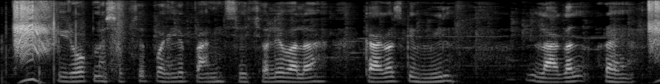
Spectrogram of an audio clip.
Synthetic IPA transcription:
juːɾoːpmẽsəbsepəɦɪlepaːniset͡ʃəleʋaːlakaːɡəzkemilː | aːɡəlɾəɦẽː

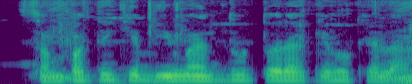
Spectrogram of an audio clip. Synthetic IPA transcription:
sə̃mpət̪ːikebimaɾd̪uːɾt̪ɔɾakeɦokʰelaː

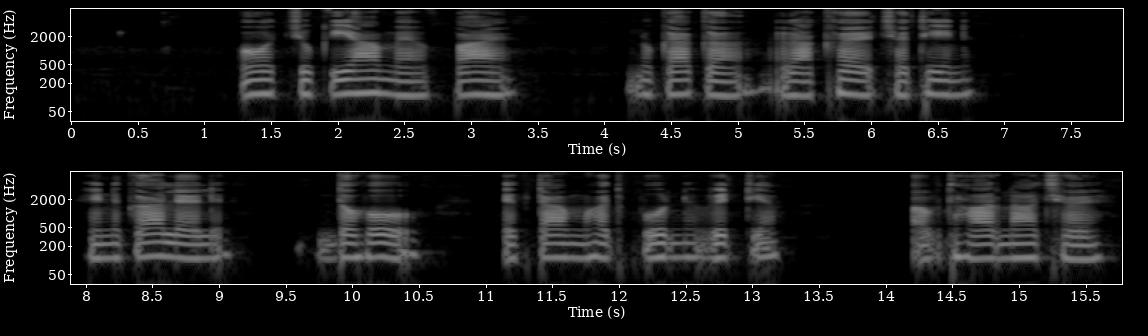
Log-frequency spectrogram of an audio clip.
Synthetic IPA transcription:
oːt͡ʃʊkijamẽpaːe | nʊkakəɾakʰət͡ʃʰət̪ʰin | hɪnkaleːl | d̪əɦo | ḛːkʈaməɦət̪wəpuːɾnʋɪt̪jə̰ | ə̰bd̪ʱaːɾnat͡ʃʰɛ

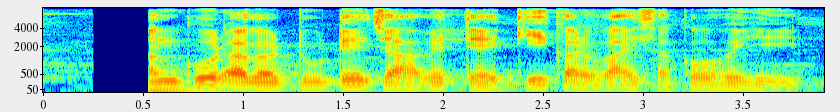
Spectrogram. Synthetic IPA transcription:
ə̃ŋkuːɾɐɡəɾʈuːʈed͡ʒaːʋet̪ekikəɾʋaːisɐkoɦɦiː

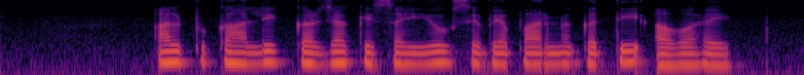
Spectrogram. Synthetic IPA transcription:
ɐlpkaːlɪkːɐɾd͡ʒakesəɦjoːɡsebjaːpaːɾmẽɡət̪iaʋəɦɛː

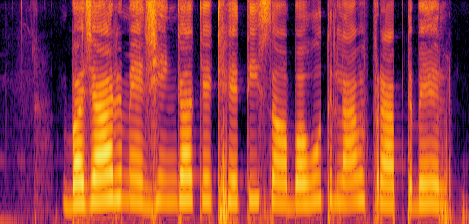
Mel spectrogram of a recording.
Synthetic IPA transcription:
bəd͡ʒaɾmed͡ʒʱĩŋɡakekʰet̪isə̃bəɦut̪labʱpɾap̚t̪bʱeːl

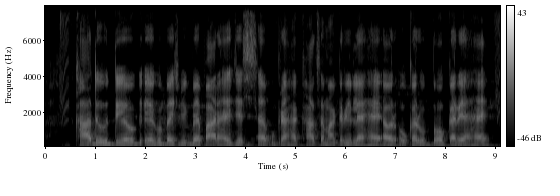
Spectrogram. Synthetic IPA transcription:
kʰaːd̪ʊd̪joːɡeːɡobəɪsbɪk̚bjaːpaːɾɦɛd͡ʒeːssəbɡɾaːɦəkʰːaːd̪səmaɡɾileɦɛɔːɾokəɾʊp̚bʱjoːɡ̚kəɾeɦɛː

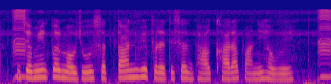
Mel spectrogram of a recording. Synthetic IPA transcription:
kid͡ʒɐmiːnpɐɾmɔːd͡ʒuːd̪sɐt̪ːaːnʋepɾət̪ɪsət̪̚bʱaːɡ̚kʰaːɾapaːniɦɛʊeː

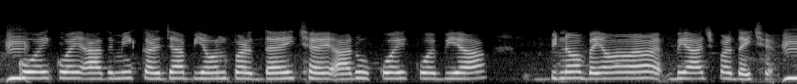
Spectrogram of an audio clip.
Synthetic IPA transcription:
koikoiad̪mikəɾd͡ʒabijənpəɾd̪əjt͡ʃʰɛaɾukoikob | binəb | bijad͡ʒpəɾd̪əjt͡ʃʰɛ

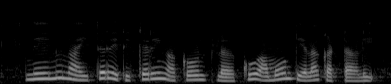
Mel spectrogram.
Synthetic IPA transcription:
neːnunaːit̪ːɐɾiɾikɐɾiŋɡɐkɐwuɳʈlɐkuɐmɐwɳʈɛlaːkɐʈːaːli

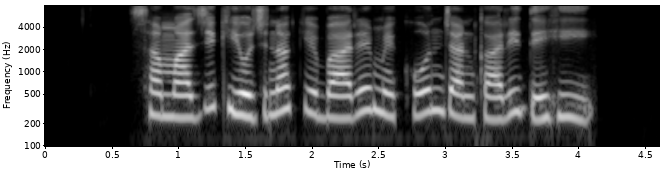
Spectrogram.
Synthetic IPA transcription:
saːmaːd͡ʒɪkjoːd͡ʒnakebaːɾemẽkoːnd͡ʒaːnkaːɾid̪eːɦiː

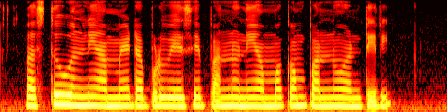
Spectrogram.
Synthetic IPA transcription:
ʋɐst̪uwulniɐmːeːʈɐpːuɽuʋe̞ːseːpɐnːuniɐmːɐkɐmpɐnːuɐɳʈiɾi

